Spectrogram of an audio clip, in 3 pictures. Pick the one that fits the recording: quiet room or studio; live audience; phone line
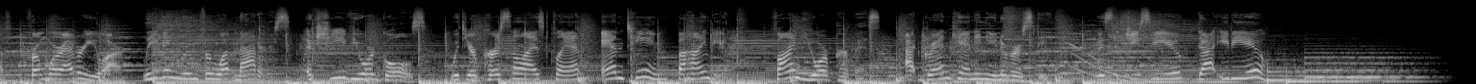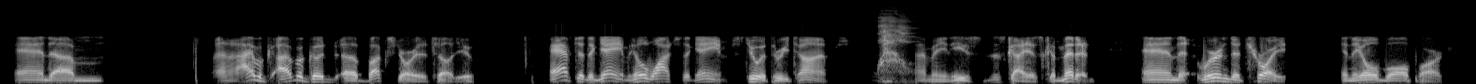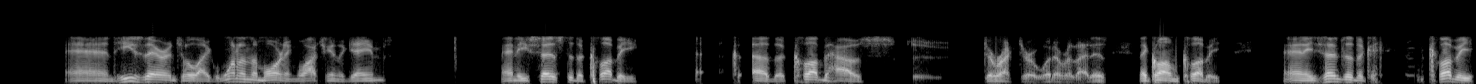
phone line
